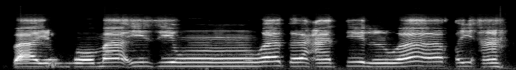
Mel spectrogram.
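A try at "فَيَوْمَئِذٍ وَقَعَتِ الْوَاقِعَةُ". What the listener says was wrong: Waqa ya, qafnya ditebalkan ya.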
